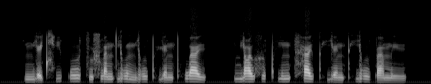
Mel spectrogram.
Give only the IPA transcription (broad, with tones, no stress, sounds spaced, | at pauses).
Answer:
n̪ j ɛ̰˨˩ t͡ɕʰ i˥˨ p o˥˨ ʊ̯ t͡s u˦ ʂ w a˦ n t̪ j o˥˨ ʊ̯ m j o˥˨ ʊ̯ pʰ ɥ ɛ˨˦ n pʰ w a˥˨ ɪ̯ | l j ɑ˦ ʊ̯ x ɤ˨ pʰ i˦ n t͡sʰ a˥˨ ɪ̯ pʰ j ɛ˨˦ n pʰ j o˥˨ ʊ̯ p ä˥˨ m e˨˦ ɪ̯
